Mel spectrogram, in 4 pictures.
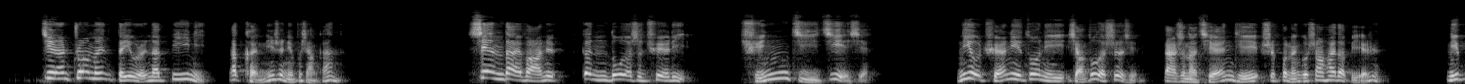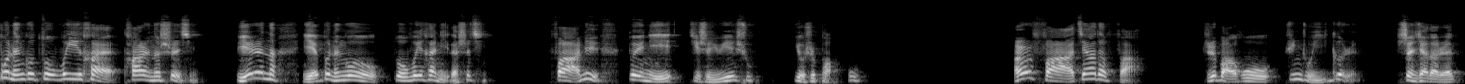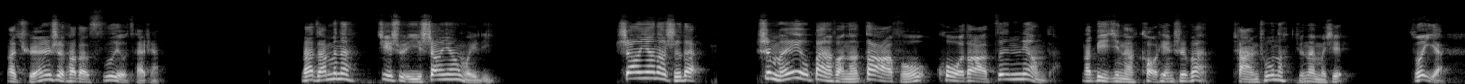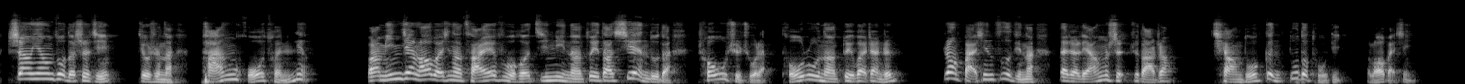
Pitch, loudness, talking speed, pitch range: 210 Hz, -19 LUFS, 240 characters per minute, 175-255 Hz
